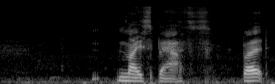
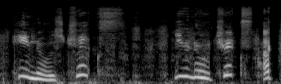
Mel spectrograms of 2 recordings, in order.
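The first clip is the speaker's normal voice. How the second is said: higher, sing-song voice cooing at a pet; 10 semitones higher than usual. Real, not acted. Praising dog in baby voice.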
